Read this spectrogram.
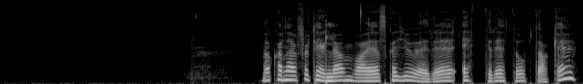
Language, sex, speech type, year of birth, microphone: Norwegian, female, spontaneous, 1951, Sennheiser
